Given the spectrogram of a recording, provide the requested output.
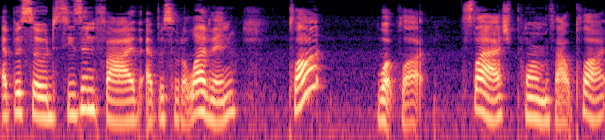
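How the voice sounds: The clip carries a natural reading voice. That voice runs from start to finish.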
